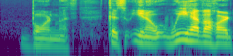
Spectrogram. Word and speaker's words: Bournemouth: can save, I wonder how Bielsa would pronounce Bournemouth, because we have a hard time when we first saw it over here and not knowing the club. There you go. When we would say Burnmouth, that's how a lot of people when they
